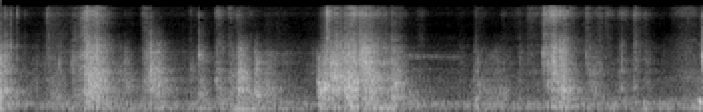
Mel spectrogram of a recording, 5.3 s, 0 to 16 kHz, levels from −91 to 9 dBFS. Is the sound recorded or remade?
remade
